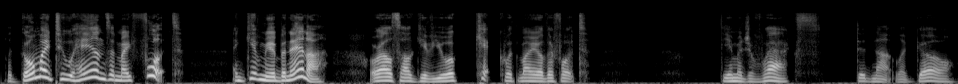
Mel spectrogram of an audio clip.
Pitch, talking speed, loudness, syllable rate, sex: 175 Hz, 200 wpm, -19 LUFS, 5.6 syllables/s, female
